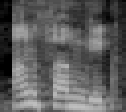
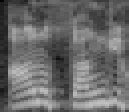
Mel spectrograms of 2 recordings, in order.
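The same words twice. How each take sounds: First: आनुषांगिक begun with a short "anu"; wrong form shown. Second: आनुषांगिक begun with a long "aa"; correct form shown. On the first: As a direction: keep the first vowel of आनुषांगिक short. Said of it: "अनु नहीं होता है". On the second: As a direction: lengthen the first vowel of आनुषांगिक. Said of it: "आनुषांगिक होता है". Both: Shown as a demonstration.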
